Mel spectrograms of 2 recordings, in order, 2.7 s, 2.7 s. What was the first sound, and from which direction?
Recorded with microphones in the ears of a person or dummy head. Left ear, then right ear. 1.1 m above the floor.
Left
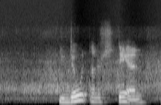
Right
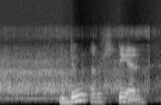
A man speaking, 70° left (ahead or behind).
